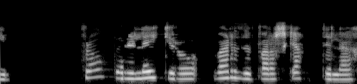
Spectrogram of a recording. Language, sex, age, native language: Icelandic, female, 30-39, Icelandic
